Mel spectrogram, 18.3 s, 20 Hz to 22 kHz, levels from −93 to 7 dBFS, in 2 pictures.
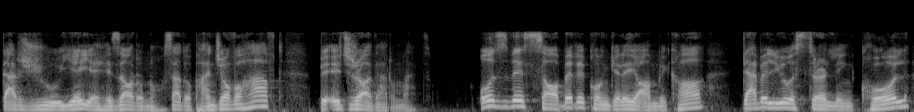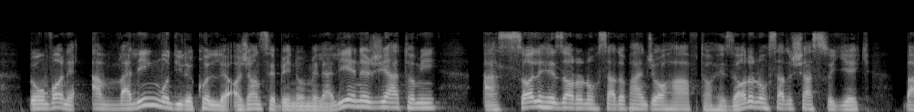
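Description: Nothing stood out on listening to this speech recording, which comes through the Speex codec.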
